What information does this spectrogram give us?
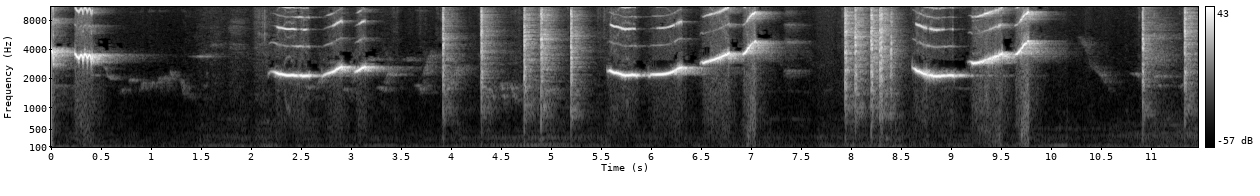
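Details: White-rumped shama song played in the morning as a lure to coax reluctant shamas into singing: loud clear whistles rising from low to higher notes, alternating with sharp broadband clicks and harsh bursts, phrases spaced by short pauses.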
